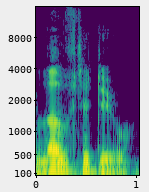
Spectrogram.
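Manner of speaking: voice dying away, fading out at the end. Showing how they like to say the phrase, fading out. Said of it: "I really like to fade out as I say that".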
